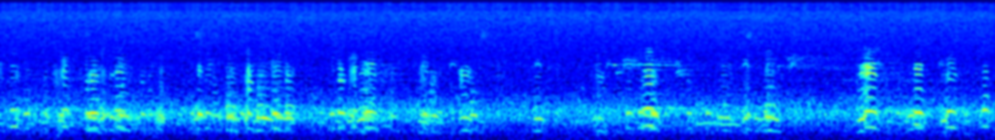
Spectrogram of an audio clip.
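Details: A flock of trumpeter swans in the Fraser River Valley, near Vancouver, in January on a freezing day, keeps up a constant overlapping chorus of deep, nasal, horn-like honks, many birds calling at once.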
